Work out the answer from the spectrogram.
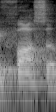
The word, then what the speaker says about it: fossa: to lemurs everywhere the fusa although with its spelling I'm pretty sure it's actually fossa but the day I pronounce it like that is the day I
